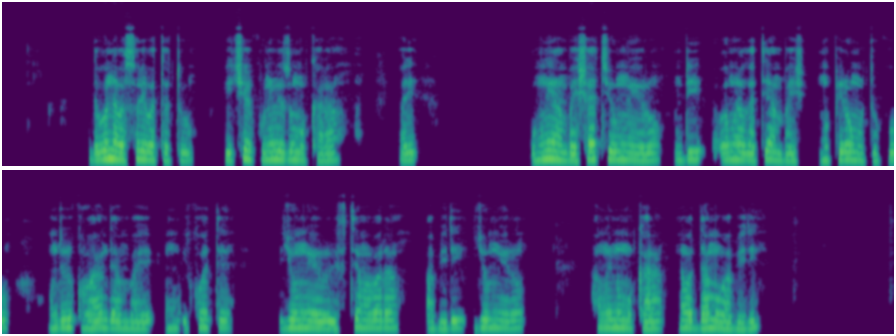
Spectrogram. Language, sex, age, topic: Kinyarwanda, male, 25-35, government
